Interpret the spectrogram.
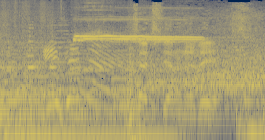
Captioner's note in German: Trillerpfiff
